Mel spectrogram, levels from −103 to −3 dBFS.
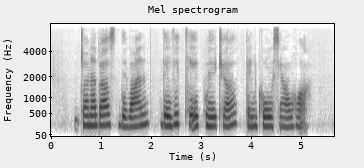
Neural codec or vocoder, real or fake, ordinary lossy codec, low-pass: codec, 16 kHz, 1 kbps, FreqCodec, larger model; fake; none; 7.2 kHz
